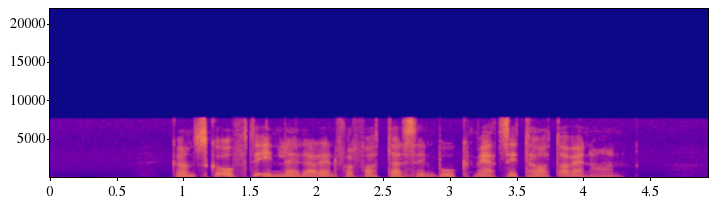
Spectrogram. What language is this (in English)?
Norwegian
